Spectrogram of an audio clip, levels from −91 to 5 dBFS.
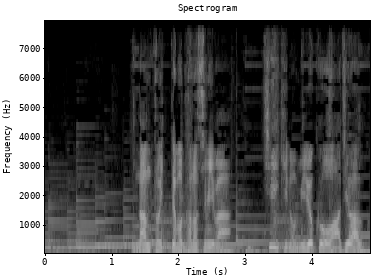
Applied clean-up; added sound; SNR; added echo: none; none; none; none.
